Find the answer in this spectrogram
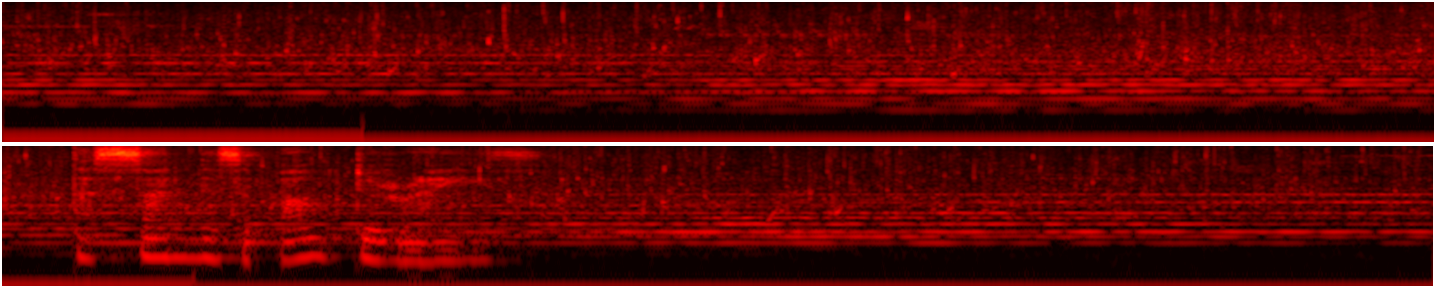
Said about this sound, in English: There is a stream nearby. Try to listen to the gushing sound of the stream.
